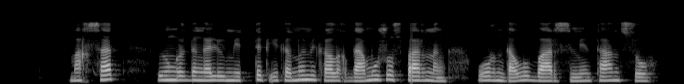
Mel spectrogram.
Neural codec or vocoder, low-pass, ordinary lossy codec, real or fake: none; 7.2 kHz; none; real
